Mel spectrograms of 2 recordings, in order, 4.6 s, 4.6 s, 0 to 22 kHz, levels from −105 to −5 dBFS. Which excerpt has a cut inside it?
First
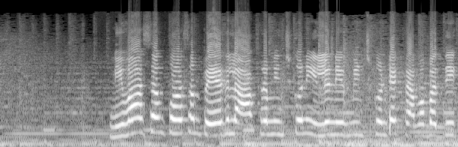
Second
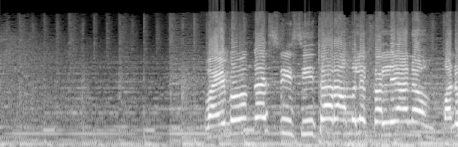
second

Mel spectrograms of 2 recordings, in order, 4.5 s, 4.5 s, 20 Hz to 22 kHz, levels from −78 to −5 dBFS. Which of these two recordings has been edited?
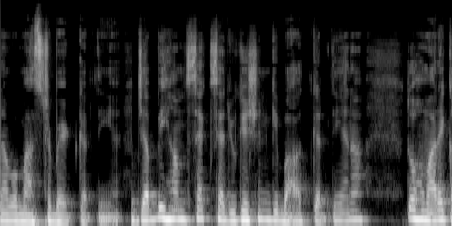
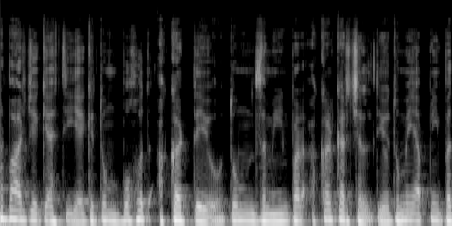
first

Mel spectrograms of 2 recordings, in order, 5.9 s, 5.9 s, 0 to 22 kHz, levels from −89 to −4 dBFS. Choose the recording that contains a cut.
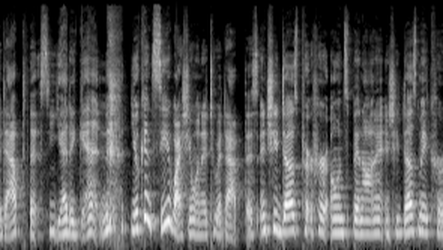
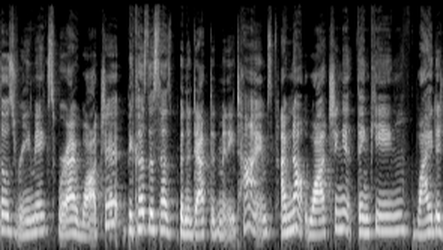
first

